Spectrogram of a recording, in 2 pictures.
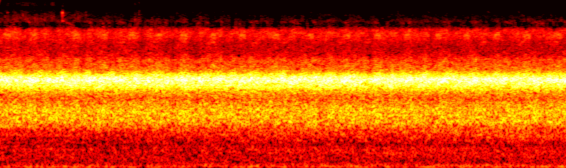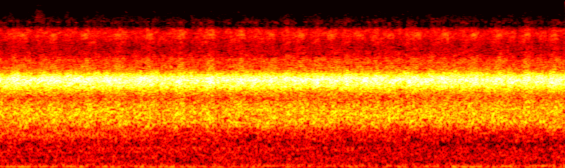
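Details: Frogs calling in a dense, unbroken chorus, a steady high-pitched trilling drone that holds at an even level throughout, with no other clear sounds.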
